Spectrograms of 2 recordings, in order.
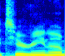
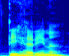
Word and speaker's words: Tijerina: I don't even think I say it right, but I say I say Tijerina, but it's Tijerina in Spanish.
